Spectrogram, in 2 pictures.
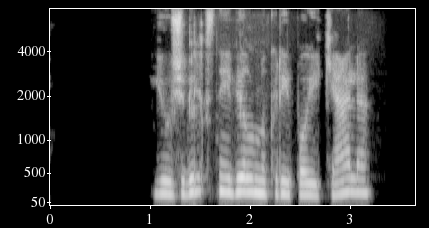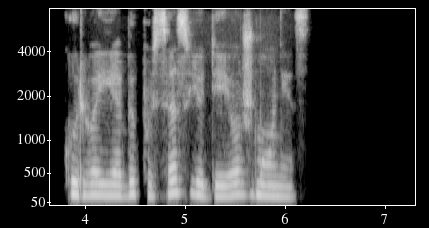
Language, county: Lithuanian, Kaunas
